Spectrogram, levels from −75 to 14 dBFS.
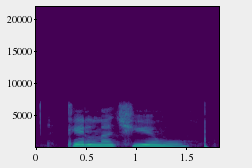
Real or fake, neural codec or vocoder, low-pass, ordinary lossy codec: real; none; 7.2 kHz; none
